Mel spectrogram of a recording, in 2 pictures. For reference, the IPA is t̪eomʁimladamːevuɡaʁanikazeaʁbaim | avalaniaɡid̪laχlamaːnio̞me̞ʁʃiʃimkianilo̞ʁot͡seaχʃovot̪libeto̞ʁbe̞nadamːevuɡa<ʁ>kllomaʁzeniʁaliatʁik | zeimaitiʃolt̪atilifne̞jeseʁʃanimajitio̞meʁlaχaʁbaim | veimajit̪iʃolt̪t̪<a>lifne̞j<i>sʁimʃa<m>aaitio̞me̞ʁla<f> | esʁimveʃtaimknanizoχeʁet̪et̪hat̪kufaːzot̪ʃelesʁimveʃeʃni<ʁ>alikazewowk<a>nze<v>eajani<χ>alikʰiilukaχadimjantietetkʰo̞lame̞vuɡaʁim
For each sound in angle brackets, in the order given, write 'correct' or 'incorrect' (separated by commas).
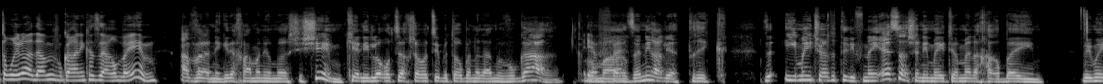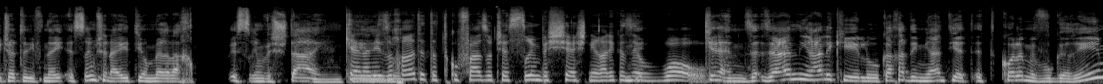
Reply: correct, incorrect, incorrect, incorrect, incorrect, correct, incorrect, incorrect, incorrect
